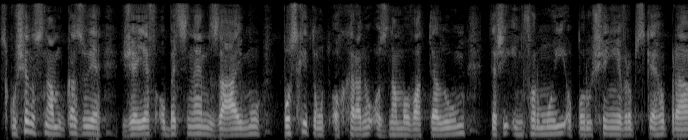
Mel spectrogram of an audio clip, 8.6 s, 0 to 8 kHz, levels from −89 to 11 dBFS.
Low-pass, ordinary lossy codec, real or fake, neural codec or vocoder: 7.2 kHz; AAC, 48 kbps; real; none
